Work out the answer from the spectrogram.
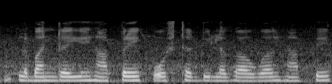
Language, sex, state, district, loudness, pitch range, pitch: Hindi, female, Haryana, Jhajjar, -18 LUFS, 175-185 Hz, 180 Hz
